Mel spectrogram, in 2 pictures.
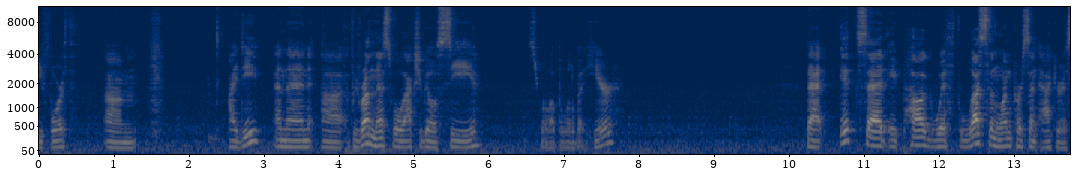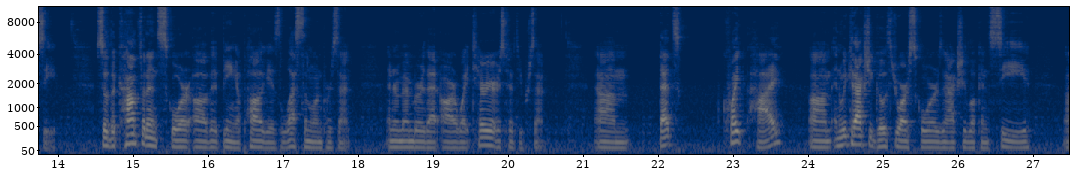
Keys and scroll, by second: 4.0 shift+Return.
